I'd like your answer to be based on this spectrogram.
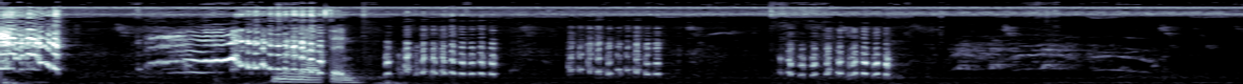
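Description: A turkey gobbles several times in short, rattling bursts with gaps between, close and loud, beside egg incubators, after a brief spoken question at the start.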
